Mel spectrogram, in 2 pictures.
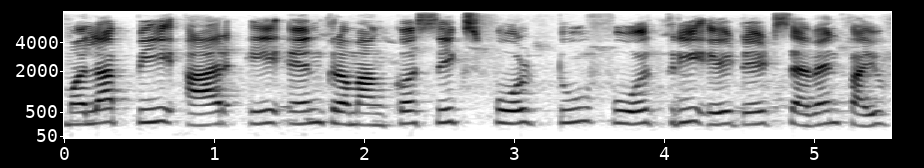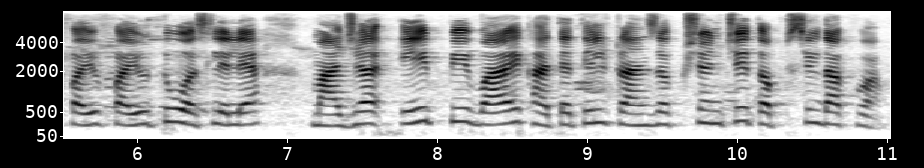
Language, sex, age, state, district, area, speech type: Marathi, female, 18-30, Maharashtra, Akola, urban, read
